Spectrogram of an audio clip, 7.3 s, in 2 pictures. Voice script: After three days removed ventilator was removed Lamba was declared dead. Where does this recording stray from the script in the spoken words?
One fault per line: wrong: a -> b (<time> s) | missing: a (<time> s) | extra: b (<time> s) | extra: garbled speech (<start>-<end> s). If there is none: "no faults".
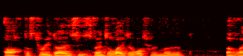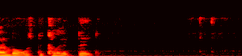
wrong: removed -> his (1.2 s)
extra: and (3.4 s)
